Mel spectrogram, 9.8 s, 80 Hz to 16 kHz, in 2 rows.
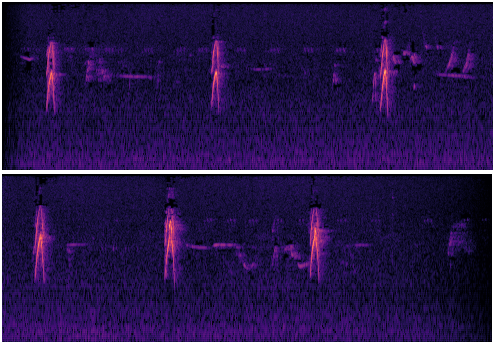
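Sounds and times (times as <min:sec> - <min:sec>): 
Willow Flycatcher call variant: 0:03.7 - 0:05.5, 0:06.5 - 0:08.2.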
